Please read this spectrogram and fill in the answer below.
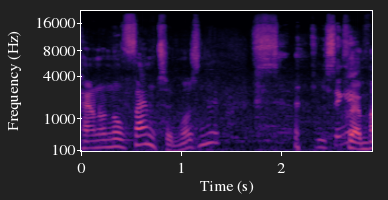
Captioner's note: chuckles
